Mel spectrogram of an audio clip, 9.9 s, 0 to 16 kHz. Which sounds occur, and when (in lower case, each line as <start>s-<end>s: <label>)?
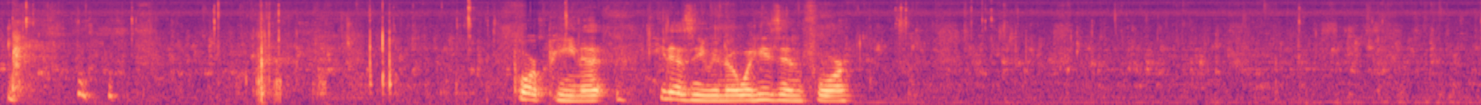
0.0s-0.8s: laughter
0.0s-9.8s: mechanisms
0.0s-9.8s: dribble
1.4s-1.4s: tick
1.6s-3.2s: generic impact sounds
3.4s-4.1s: female speech
4.0s-4.2s: breathing
4.3s-4.5s: generic impact sounds
4.3s-5.7s: female speech
5.7s-5.8s: tick
5.9s-6.1s: generic impact sounds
